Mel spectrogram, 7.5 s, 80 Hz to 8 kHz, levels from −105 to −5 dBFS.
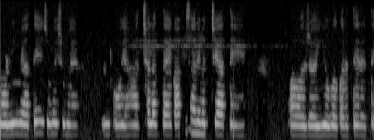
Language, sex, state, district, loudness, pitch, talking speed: Hindi, female, Bihar, Gopalganj, -46 LUFS, 225 Hz, 160 wpm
